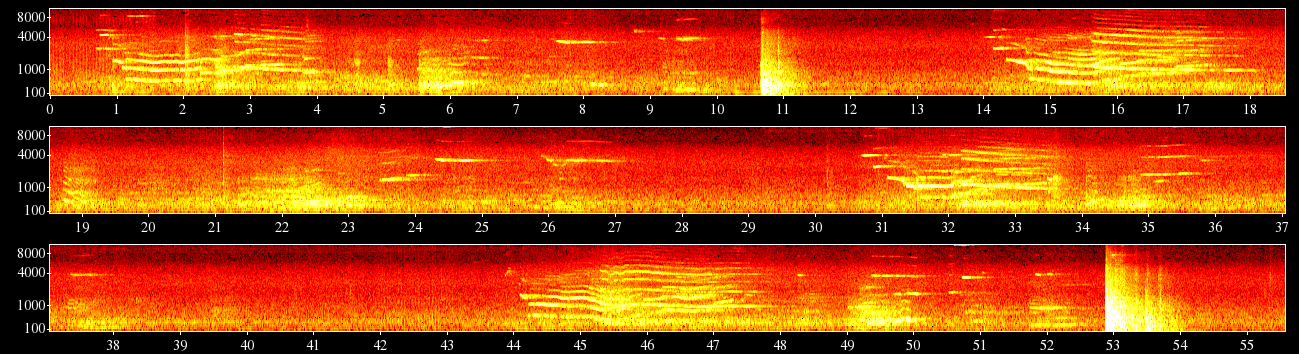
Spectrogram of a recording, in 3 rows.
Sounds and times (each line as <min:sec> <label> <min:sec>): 0:00.7 squeaks from an old, large wooden door 0:10.0
0:10.6 slam 0:11.4
0:14.0 squeaks from an old, large wooden door 0:19.4
0:21.3 squeaks from an old, large wooden door 0:25.2
0:25.9 squeaks from an old, large wooden door 0:27.3
0:30.7 squeaks from an old, large wooden door 0:36.4
0:37.2 squeaks from an old, large wooden door 0:38.1
0:43.8 squeaks from an old, large wooden door 0:54.1
0:52.9 slam 0:54.1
